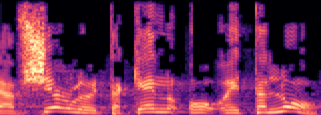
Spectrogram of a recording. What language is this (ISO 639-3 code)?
heb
